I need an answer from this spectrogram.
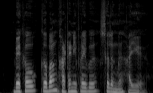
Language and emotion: Bodo, neutral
